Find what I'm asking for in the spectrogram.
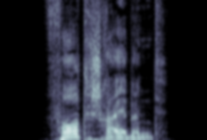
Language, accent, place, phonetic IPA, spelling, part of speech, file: German, Germany, Berlin, [ˈfɔʁtˌʃʁaɪ̯bn̩t], fortschreibend, verb, De-fortschreibend.ogg
- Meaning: present participle of fortschreiben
